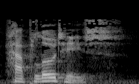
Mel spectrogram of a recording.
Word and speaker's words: haplotes: And this word simplicity that Paul uses here, it's translated from the Greek word haplotes. Haplotes is spelled H-A-P-L-O-T-E-S.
